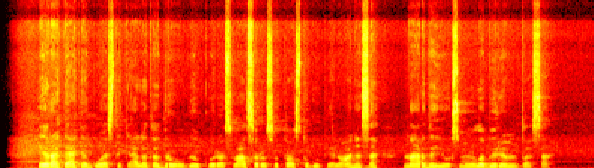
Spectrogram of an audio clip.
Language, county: Lithuanian, Klaipėda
